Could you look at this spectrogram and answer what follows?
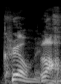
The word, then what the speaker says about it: Krillman: Is it Krillman or Krillman? Like Krill? – Krill. – Krill. – Krillman.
